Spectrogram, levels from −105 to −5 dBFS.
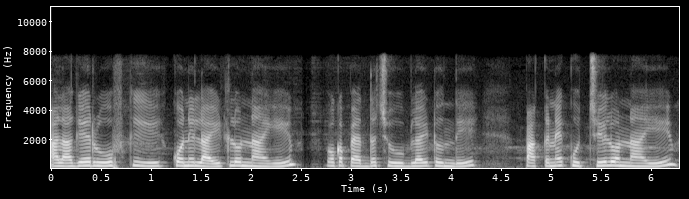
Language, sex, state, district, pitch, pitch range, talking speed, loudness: Telugu, female, Telangana, Hyderabad, 230 Hz, 215-245 Hz, 135 wpm, -20 LUFS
